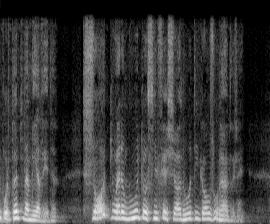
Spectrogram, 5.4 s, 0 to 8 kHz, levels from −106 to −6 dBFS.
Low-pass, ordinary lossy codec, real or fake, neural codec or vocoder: 7.2 kHz; none; fake; codec, 16 kHz, 1 kbps, FunCodec, trained on LibriTTS, 50 frames a second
